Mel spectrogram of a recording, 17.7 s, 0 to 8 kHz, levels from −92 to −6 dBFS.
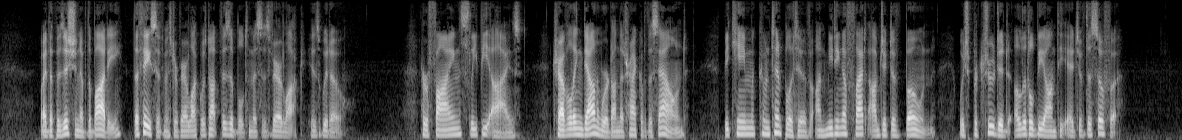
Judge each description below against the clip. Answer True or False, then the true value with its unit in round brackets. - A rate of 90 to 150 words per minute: False (170 wpm)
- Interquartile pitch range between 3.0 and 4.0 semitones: False (4.5 semitones)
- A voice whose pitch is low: True (115 Hz)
